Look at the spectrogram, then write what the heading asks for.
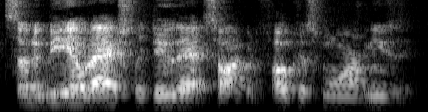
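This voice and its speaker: A man's voice: a little high, level tone, quick pace, bright, forceful tone, roomy sound, distant mic, rough recording. A man, a rapper, talking loosely in a casual interview, with a light voice and lots of fillers. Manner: loose, rambling, many fillers.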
